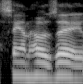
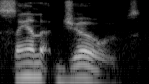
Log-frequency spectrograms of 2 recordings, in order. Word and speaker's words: San Jose: I've learned just recently that there is a San Jose, Illinois, but it's not San Jose like you folks on the West Coast. In Illinois, it's pronounced San Jose.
